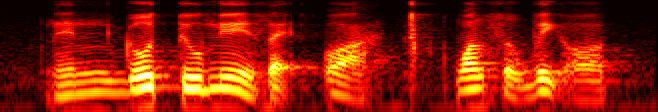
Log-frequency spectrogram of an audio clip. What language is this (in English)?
English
